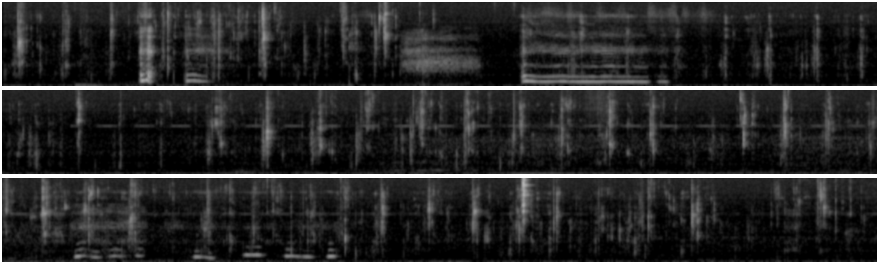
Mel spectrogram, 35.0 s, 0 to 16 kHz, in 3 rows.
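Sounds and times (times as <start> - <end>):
chewing food: 0.0 - 5.4, 7.6 - 35.0
person humming: 1.8 - 2.9, 5.4 - 9.1, 24.2 - 28.0.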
